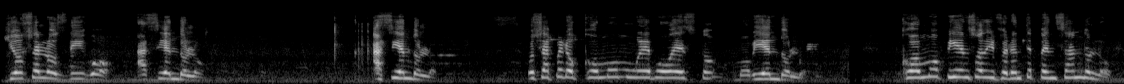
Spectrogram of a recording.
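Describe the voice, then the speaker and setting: A woman's voice: high-pitched, animated, slow pace, pauses often, fairly bright tone, low-quality recording. A woman on a podcast panel, talking emphatically and repeating her key words. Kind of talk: casual podcast panel talk.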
